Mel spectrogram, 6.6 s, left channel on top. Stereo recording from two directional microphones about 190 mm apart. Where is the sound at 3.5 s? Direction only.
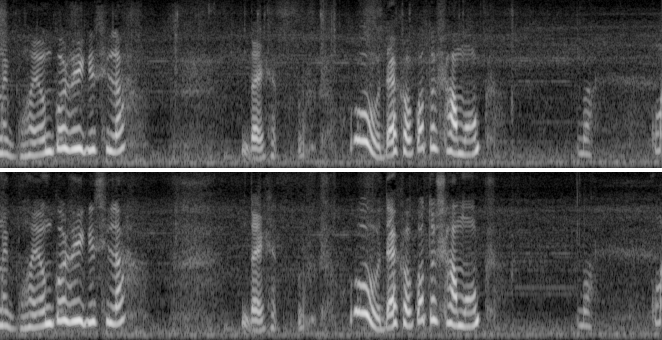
35° right (ahead or behind).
